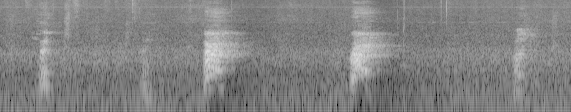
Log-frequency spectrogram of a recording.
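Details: A Rhodesian Ridgeback gives two strong barks roughly a second and a half apart, framed by softer, shorter woofs before and after, over steady low background hiss.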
